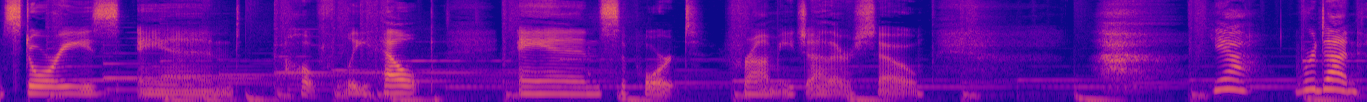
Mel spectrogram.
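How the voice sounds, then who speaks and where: A woman's voice: mid-range voice, vocal fry. A woman hosting her channel's subscriber Q&A, chatty, playful and self-deprecating. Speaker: ASMR channel host. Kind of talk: casual subscriber Q&A.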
